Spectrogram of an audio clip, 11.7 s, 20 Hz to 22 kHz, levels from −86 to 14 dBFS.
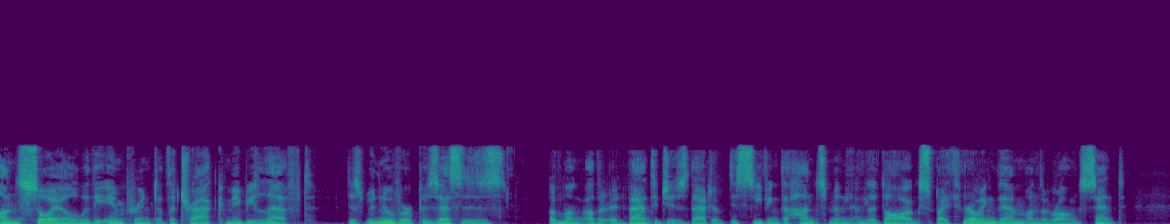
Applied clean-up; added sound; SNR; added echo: neural mask model DeepFilterNet 3.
